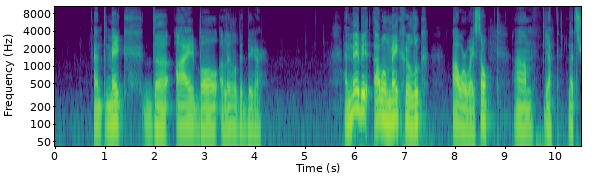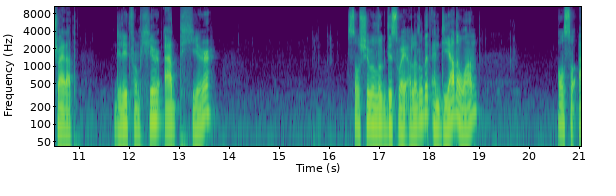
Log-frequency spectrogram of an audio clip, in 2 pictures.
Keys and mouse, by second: 2.0-6.8 alt+drag, 6.8-9.9 middle drag, 9.5 s, 9.9-16.7 drag, 19.0-21.0 alt+drag.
